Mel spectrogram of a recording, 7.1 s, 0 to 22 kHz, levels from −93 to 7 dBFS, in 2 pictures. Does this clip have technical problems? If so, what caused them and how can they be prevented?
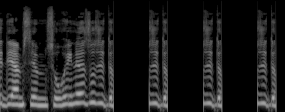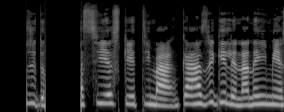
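Yes. From 1.42 to 4.58 s there's a stutter with silent gaps: a 230 ms burst repeats four times with 450 ms of silence between, likely a stalled stream replaying its last chunk. A bigger playback buffer or a steadier connection should keep it from stalling.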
